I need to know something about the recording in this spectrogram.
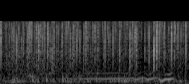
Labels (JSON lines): {"label": "biophony, cascading saw", "recorder": "SoundTrap 600 or HydroMoth"}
